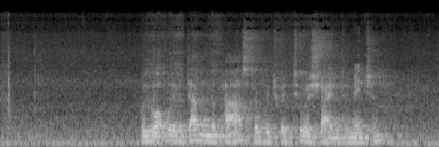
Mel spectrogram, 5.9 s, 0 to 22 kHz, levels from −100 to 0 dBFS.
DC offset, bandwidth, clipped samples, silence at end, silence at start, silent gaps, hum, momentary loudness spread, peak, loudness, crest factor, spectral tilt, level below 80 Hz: under 0.1%; 16 kHz; under 0.1%; 0 s; 0 s; none; none; 19 LU; -8 dBFS; -26 LUFS; 20 dB; -6.5 dB/octave; -46 dBFS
